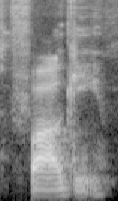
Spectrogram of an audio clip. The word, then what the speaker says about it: foggy: word correct Alfredo perfect the pronunciation is foggy with a good foggy sometimes people say fo G but that's not correct it's foggy and then now it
